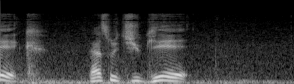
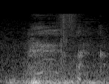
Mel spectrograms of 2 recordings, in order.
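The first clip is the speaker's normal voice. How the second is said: high squeaky laugh; 11 dB quieter than usual. Real, not acted. Laughs between repeats.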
